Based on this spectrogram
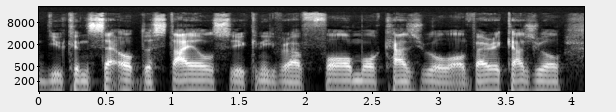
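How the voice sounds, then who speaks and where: A man with a Yorkshire accent at a very fast pace, fairly low in pitch, against a quiet background. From Yorkshire, northern England. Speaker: AI business coach. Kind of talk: tutorial. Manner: casual, filler-heavy.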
